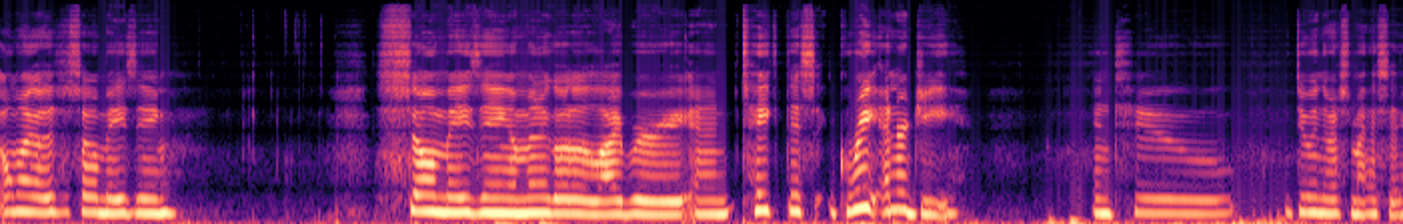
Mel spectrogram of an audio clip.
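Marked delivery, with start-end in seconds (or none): none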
